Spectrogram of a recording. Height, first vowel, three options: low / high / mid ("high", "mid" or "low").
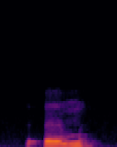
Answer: mid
